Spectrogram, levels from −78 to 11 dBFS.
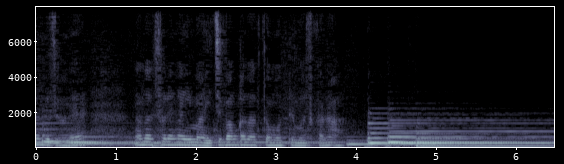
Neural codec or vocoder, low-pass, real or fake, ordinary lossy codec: none; none; real; none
